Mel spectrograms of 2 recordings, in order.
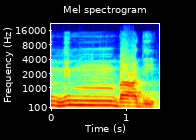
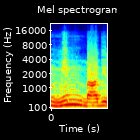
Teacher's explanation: یہاں پر دیکھیں ہم پڑھیں میم، نون ساکن کے بعد با ہے، یہاں پر ہوگا اقلاب، یعنی نون ساکن کو ہم میم سے بدل کر پڑھیں گے. اس کو پڑھیں گے مم بعدی، اس کو من بعدی نہیں پڑھیں گے.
